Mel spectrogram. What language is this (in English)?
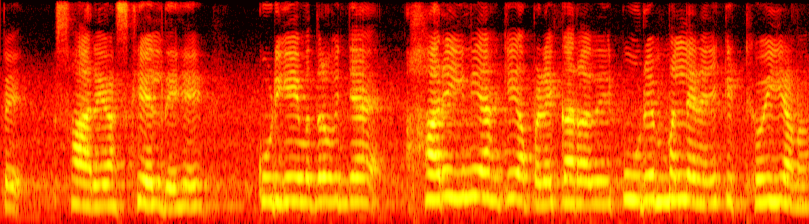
Dogri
